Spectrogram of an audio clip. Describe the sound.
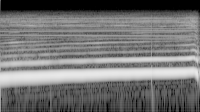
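A single loud, sustained "woooo" from an Arkansas "pig sooie" hog-calling cheer, held for about two seconds and rising slowly in pitch. It has a bright, howl-like tone and nothing else is heard.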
